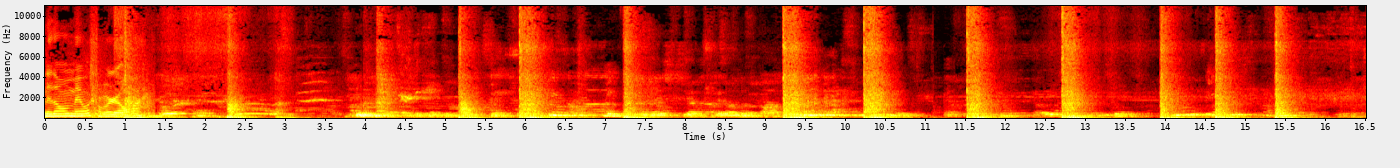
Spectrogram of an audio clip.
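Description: A lump of noodle dough is slapped hard against a metal counter again and again.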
